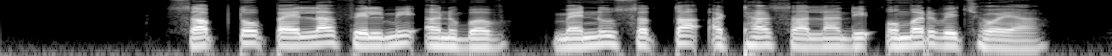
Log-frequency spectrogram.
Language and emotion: Punjabi, neutral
